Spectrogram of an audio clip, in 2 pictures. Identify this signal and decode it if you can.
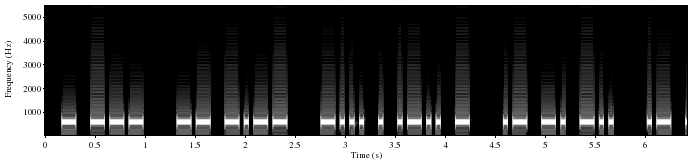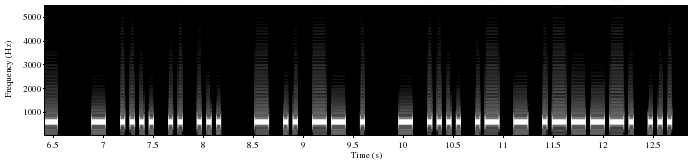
Morse code, heard as a keyed tone, about 25 wpm, 600 Hz. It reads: TO MY BELT AND AT THIS TIME THAT'S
